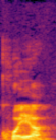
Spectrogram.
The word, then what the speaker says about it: Qwaya: Another one's called Quaya. So that's spelled Qwaya. Quaya.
